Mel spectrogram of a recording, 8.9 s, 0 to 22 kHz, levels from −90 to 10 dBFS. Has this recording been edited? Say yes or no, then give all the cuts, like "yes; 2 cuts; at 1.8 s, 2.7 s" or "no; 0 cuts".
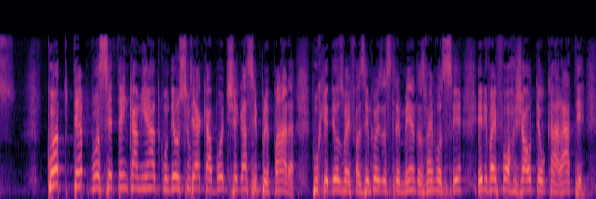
yes; 3 cuts; at 2.9 s, 5.6 s, 6.5 s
